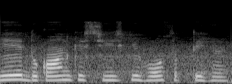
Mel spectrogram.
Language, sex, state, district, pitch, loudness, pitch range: Hindi, female, Bihar, Araria, 195 Hz, -17 LUFS, 190-205 Hz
